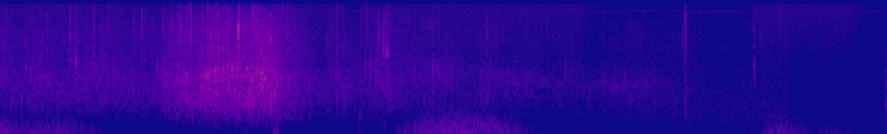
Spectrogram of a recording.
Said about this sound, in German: Applaus.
